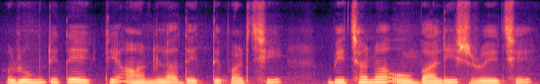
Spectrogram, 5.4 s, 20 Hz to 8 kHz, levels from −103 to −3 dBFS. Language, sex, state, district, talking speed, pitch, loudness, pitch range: Bengali, female, West Bengal, Cooch Behar, 100 wpm, 225 Hz, -15 LUFS, 210-240 Hz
